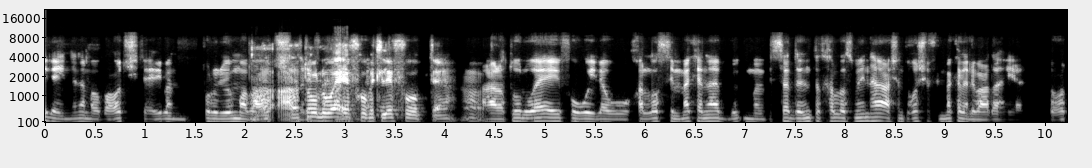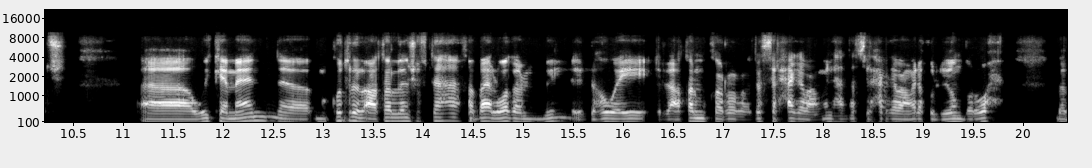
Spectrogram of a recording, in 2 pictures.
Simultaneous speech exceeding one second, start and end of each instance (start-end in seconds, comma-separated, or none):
2.1-3.4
